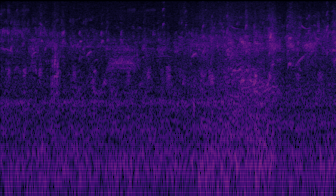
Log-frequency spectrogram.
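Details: Baya weaver colony in June at Bang Khaem Fish Ponds, Nakhon Pathom, near Bangkok, in small trees shared with nesting egrets and pond herons. It makes a strange, dense, overlapping chatter of high, buzzy, wheezing notes over a low rumble.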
